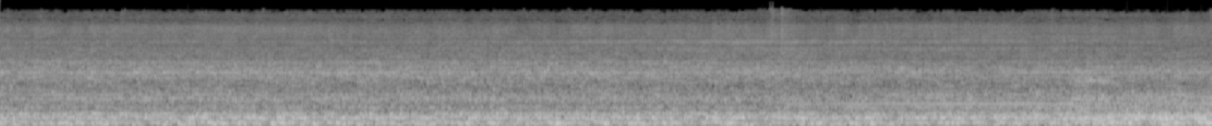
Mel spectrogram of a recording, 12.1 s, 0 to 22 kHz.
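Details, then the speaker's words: 2005 Lennox Elite series 90,000 BTU gas furnace in heating mode, after burners lit: steady, even rush of air over a constant low rumble; furnace blower running smoothly, normal operation. "so i'm gonna wait for the blower to come on now which sounds really cool in heating mode"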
